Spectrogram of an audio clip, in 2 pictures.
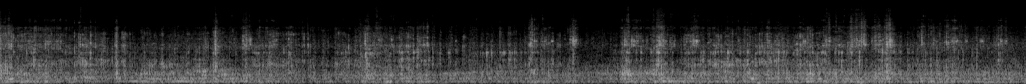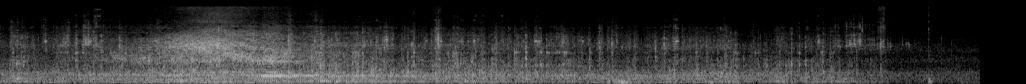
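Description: Steady road noise with a vehicle passing by, rising to its loudest about twelve seconds in and then fading.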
